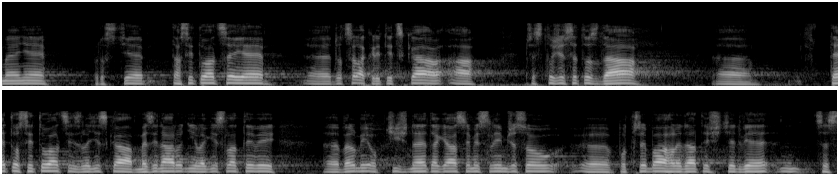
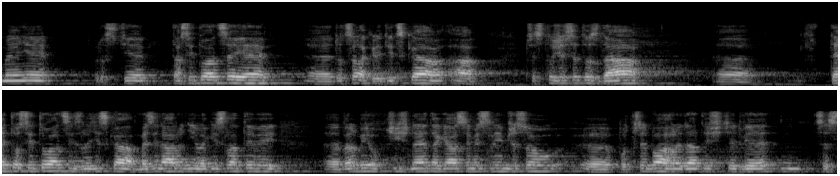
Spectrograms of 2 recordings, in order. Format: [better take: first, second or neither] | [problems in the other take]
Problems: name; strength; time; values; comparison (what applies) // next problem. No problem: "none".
first | room echo; dies away in 0.2 s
